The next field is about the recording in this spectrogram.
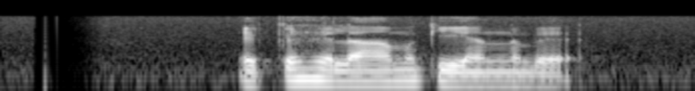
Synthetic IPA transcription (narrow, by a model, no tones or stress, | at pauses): ekəɦelaːməkijanːəbɛː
